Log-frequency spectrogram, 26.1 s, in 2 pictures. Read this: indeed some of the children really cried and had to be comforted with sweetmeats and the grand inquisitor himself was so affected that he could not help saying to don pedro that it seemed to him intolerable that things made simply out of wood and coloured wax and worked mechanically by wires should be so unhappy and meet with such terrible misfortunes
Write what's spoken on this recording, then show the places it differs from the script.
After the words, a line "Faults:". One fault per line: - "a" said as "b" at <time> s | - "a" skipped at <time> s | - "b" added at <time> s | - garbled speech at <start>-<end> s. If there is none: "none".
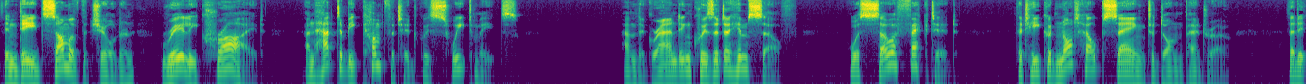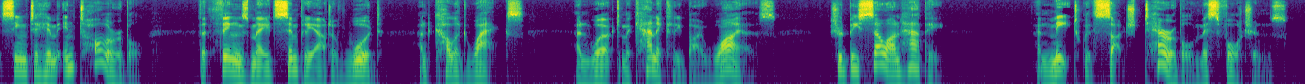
indeed some of the children really cried and had to be comforted with sweetmeats and the grand inquisitor himself was so affected that he could not help saying to don pedro that it seemed to him intolerable that things made simply out of wood and coloured wax and worked mechanically by wires should be so unhappy and meet with such terrible misfortunes
Faults:
none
